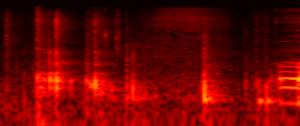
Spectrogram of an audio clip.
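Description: Light handling noise: a few short clicks and crinkly rustles as a plastic food-container lid is picked up and moved on a table.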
